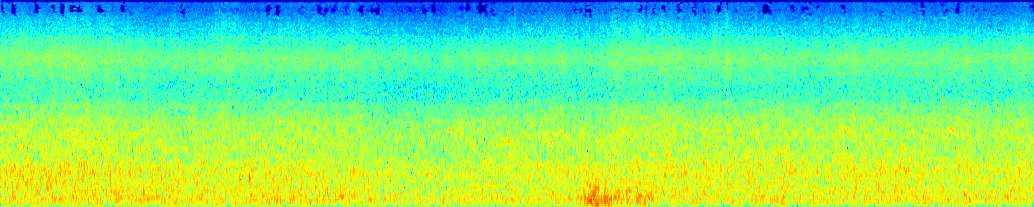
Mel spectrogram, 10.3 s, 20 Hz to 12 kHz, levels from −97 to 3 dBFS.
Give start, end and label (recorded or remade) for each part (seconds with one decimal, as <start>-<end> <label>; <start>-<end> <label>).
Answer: 0.0-1.9 recorded; 1.9-5.4 remade; 5.4-7.5 recorded; 7.5-9.6 remade; 9.6-10.3 recorded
